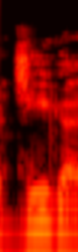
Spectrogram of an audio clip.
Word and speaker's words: Giga: Giga is how you pronounce his name.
